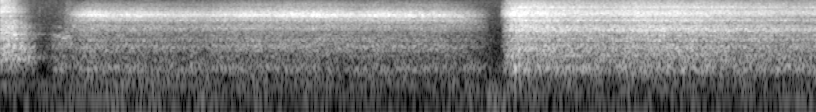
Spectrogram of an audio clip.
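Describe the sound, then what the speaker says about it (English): A long, steady airy inhale in a yoga bridge pose, then a brief pause and a slightly louder sustained breath, close and alone. "Take a deep breath."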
